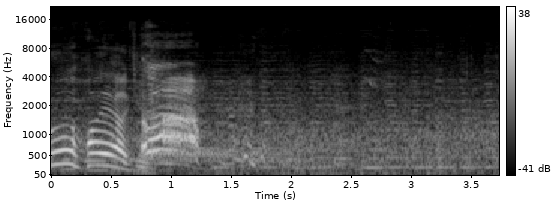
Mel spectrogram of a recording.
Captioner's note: yell of horror-yo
